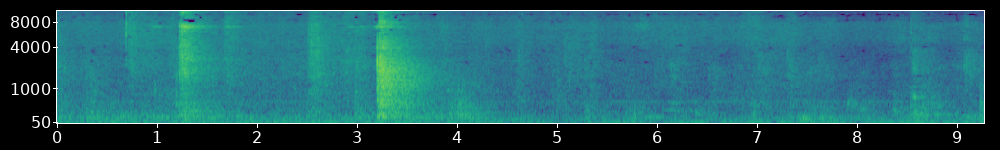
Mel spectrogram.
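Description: Footsteps shuffle across the floor in a large echoing hall.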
